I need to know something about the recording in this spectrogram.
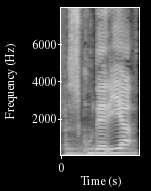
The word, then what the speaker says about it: Scuderia: Your pronunciation is is strongly American. It's more Scuderia Ferrari.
